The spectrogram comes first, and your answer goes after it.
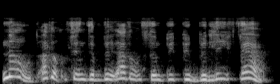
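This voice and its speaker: Husky, hesitant Nigerian man. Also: extremely high pitch, a little fast, warm tone. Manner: hesitant, many fillers and restarts; grows emphatic and insistent when criticising politicians. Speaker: political party spokesman. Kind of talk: audio discussion replying to a participant.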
